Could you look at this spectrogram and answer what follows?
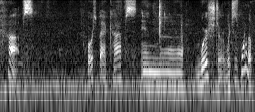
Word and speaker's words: Worcester: the horse back cops horse back cops and werster which is one of the funniest names werster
